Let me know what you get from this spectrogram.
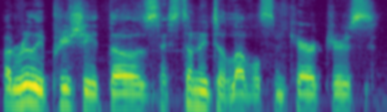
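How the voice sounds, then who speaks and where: Guy doing a lets play, offhand and dry, mid pitch, faint game music behind him. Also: steady tone, fast, warm tone. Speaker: let's play host. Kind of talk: casual gameplay commentary.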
